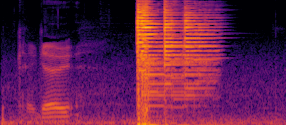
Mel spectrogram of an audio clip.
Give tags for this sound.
Clang Clank Crowbar Drop Metal

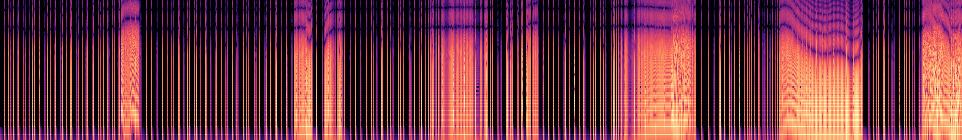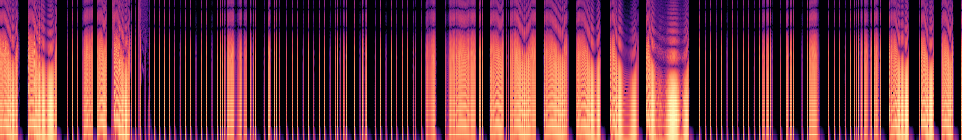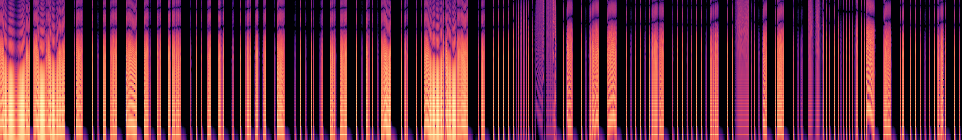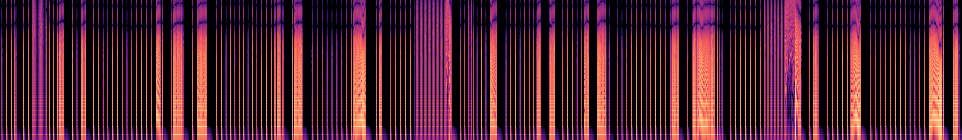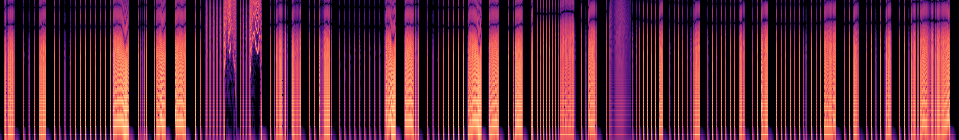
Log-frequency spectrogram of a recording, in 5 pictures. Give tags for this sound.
click clicks

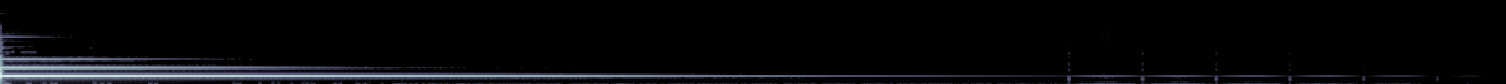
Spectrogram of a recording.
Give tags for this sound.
electric fender keyboard multisample piano rhodes tine tube

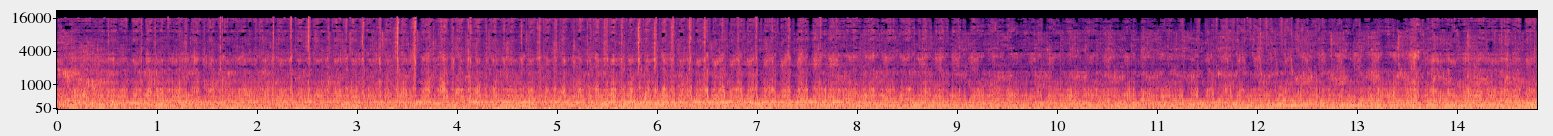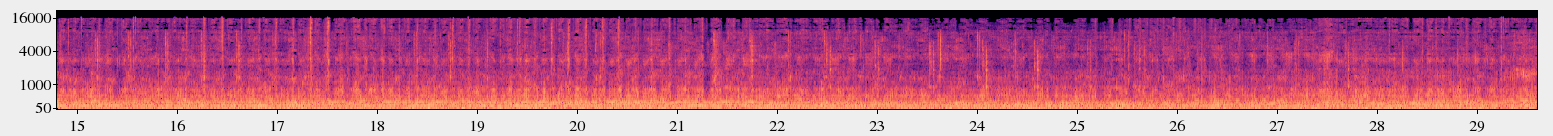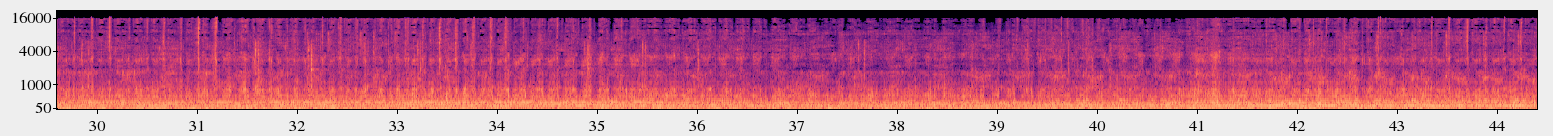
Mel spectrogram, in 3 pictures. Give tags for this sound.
foley sfx voice

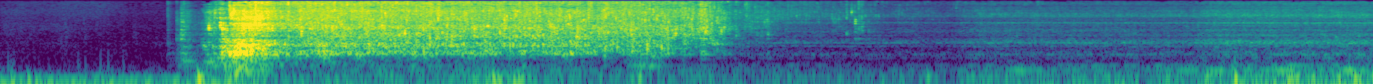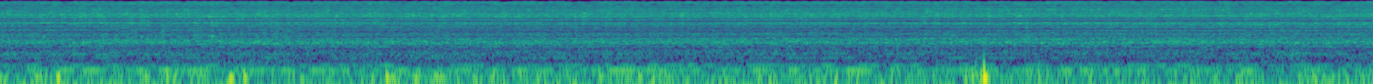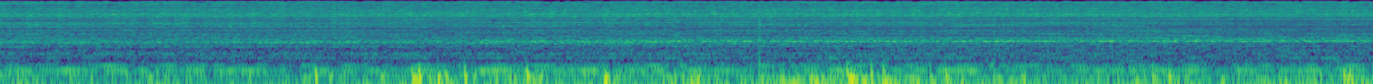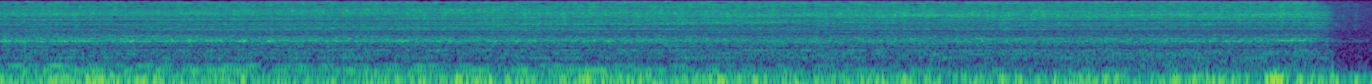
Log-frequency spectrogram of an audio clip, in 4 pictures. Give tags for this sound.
bathroom flush flushing restroom toilet washroom

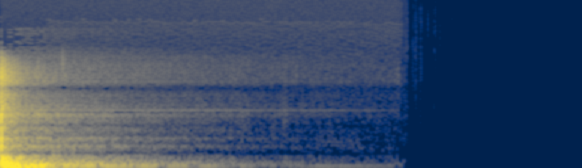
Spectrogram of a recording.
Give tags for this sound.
record home pack kick god drum kit

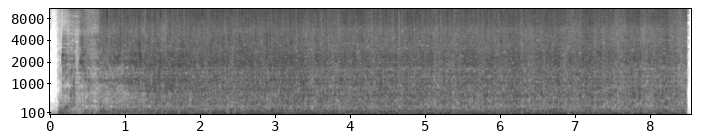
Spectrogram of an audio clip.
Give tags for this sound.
room water zoom

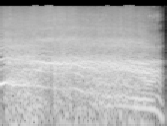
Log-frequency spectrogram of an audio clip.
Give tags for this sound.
loud screaming voice

